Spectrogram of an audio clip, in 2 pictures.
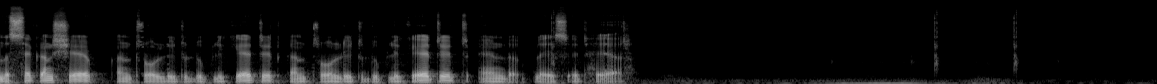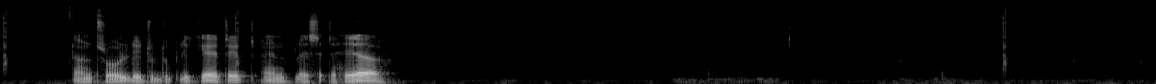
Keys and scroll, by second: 1.5 ctrl+d, 4.0 ctrl+d, 12.6 ctrl+d, 20.2 ctrl+d.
